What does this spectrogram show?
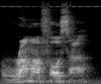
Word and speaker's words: Ramaphosa: So, in South Africa, President Cyril Ramaphosa... Don't do that! That's my bit! No, I pronounced it right.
